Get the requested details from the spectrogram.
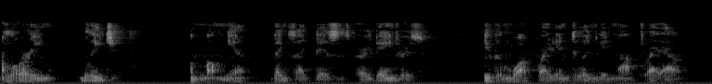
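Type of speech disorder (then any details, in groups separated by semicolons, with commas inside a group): Speech with a voice prosthesis; laryngectomy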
